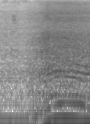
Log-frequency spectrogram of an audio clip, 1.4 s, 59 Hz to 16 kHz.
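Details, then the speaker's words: 2003 Nissan X-Trail T30 2.2 dCi diesel with fault code P0120 that would not rev: after an accelerator bypass, revs climb cleanly from idle with a normal response. "that should be it working normally."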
